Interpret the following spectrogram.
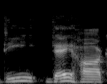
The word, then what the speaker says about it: Dahawk: It's pronounced Dayhawk, by the way.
